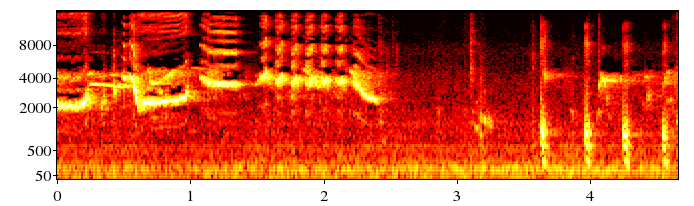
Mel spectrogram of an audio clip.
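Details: Chinese hwamei song, with strong looping whistles that rise and waver for about two seconds, followed by a quiet spell and a few short, sharp scattered notes.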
